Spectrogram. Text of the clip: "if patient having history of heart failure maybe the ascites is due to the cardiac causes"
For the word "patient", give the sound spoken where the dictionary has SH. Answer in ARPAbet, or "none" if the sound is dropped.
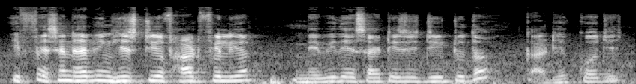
S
